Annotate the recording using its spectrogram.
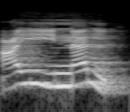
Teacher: نون کو ڈائریکٹ لام کے ساتھ ملا کر پڑھیں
